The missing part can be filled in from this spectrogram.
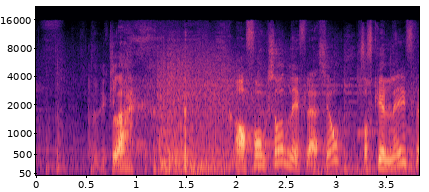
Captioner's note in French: rire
